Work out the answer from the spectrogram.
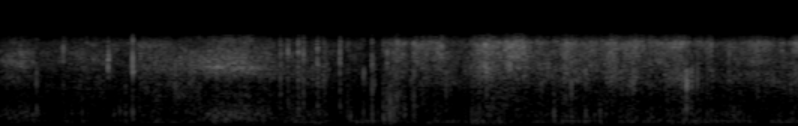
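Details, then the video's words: Grey, a pet cat, purring up close: a steady low rumble pulsing in soft even beats beneath faint rustling and handling noise. "Grey has a motor"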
